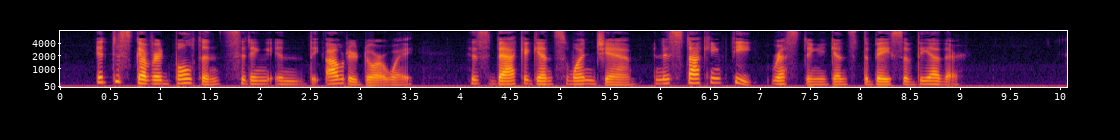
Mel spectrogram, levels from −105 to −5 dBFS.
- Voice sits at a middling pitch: Yes, medium, 170 Hz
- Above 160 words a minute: No, average, 145 wpm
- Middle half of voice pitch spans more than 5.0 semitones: No, average, 4.3 semitones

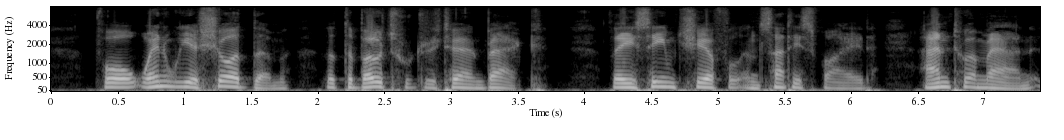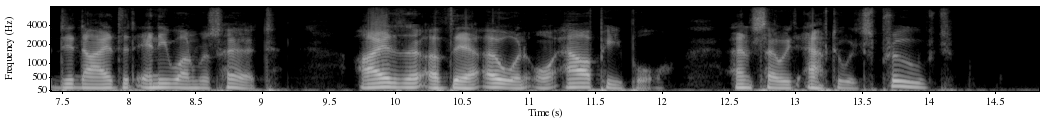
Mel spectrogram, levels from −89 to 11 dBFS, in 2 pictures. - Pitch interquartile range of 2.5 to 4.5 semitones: Yes, average, 3.7 semitones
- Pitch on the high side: No, low, 135 Hz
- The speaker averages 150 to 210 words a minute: Yes, average, 155 wpm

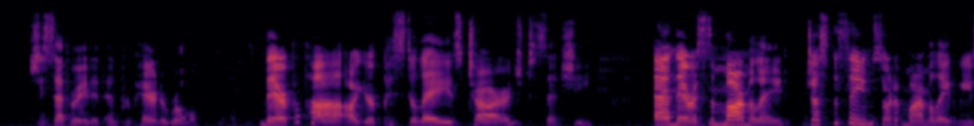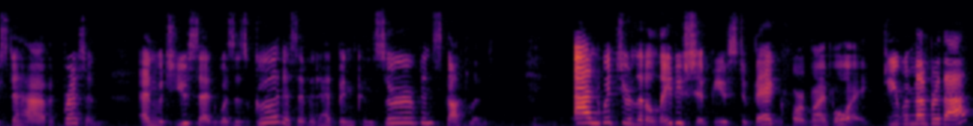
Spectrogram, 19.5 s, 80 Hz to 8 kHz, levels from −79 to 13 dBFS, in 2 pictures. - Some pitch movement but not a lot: No, wide, 6.7 semitones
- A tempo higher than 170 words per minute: Yes, average, 185 wpm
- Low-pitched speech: No, high, 220 Hz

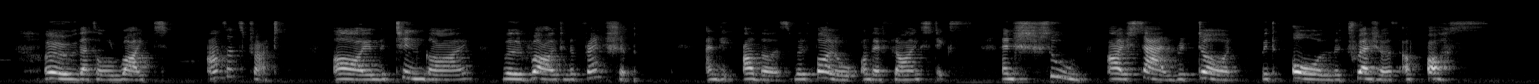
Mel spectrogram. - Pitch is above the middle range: Yes, high, 235 Hz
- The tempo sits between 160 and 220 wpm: No, average, 145 wpm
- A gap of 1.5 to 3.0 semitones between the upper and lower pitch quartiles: Yes, average, 2.7 semitones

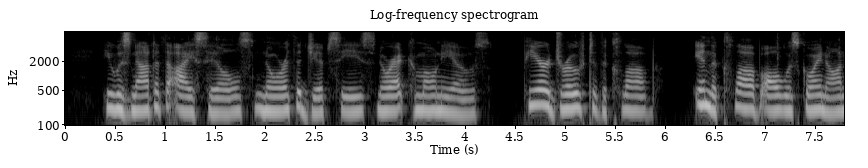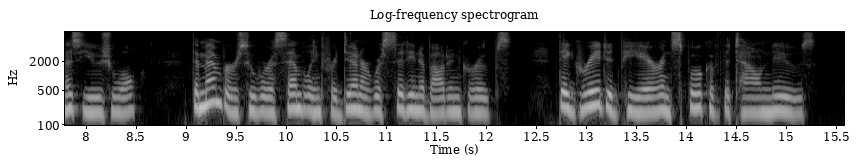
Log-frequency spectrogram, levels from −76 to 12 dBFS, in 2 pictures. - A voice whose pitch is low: No, high, 190 Hz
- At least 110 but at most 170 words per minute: No, average, 190 wpm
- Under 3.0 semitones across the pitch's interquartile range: Yes, narrow, 2.4 semitones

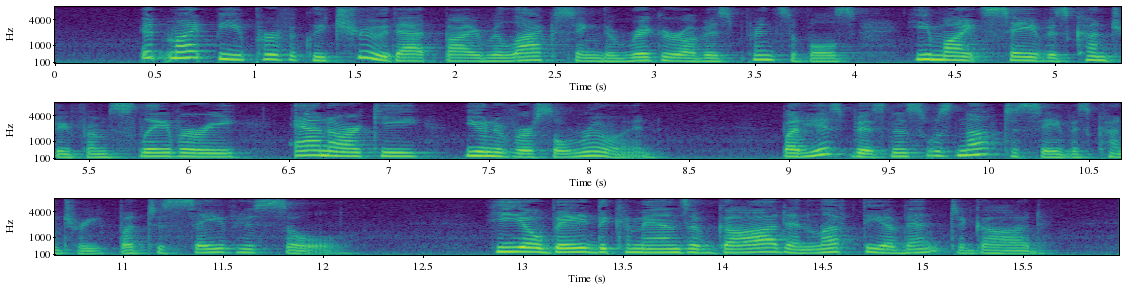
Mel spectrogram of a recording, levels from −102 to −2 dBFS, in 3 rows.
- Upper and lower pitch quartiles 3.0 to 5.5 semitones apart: Yes, average, 4.1 semitones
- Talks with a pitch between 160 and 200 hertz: Yes, medium, 185 Hz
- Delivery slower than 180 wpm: No, average, 185 wpm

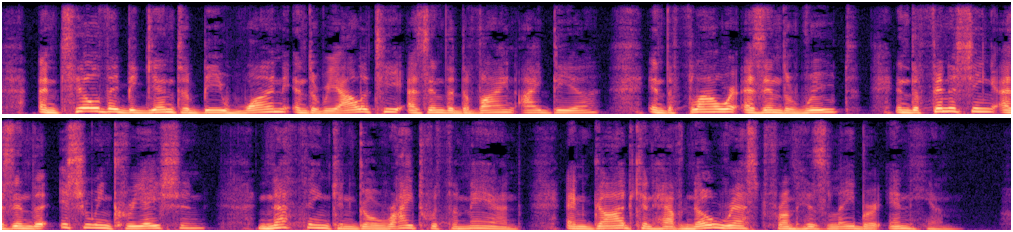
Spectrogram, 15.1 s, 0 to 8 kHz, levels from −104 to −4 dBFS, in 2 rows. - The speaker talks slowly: No, average, 185 wpm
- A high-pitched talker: No, medium, 150 Hz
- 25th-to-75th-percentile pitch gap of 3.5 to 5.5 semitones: Yes, average, 3.9 semitones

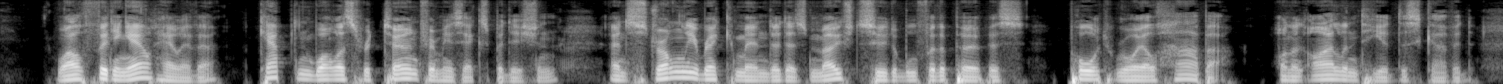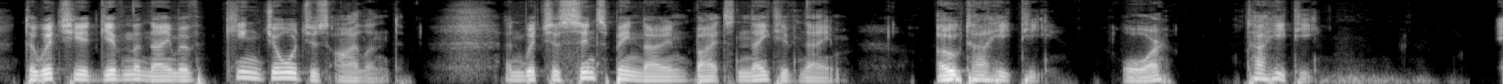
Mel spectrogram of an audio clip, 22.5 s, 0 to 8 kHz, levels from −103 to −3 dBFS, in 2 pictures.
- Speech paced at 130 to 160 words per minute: Yes, average, 140 wpm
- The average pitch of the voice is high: No, low, 100 Hz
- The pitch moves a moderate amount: Yes, average, 4.5 semitones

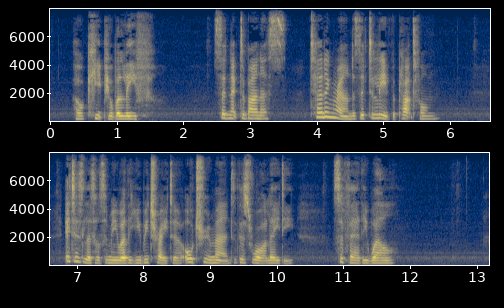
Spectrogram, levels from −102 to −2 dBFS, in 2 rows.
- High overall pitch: Yes, high, 195 Hz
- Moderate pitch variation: Yes, average, 3.6 semitones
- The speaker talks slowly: No, average, 155 wpm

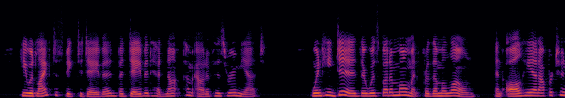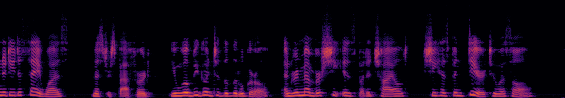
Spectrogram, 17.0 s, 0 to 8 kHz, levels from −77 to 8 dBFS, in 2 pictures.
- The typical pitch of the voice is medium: No, high, 215 Hz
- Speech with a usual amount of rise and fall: Yes, average, 3.9 semitones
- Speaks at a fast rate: Yes, fast, 210 wpm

